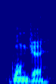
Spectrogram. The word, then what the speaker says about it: Guangzhou: think both New York and, no, I didn't pronounce this correctly, Guangzhou charge. Guangzhou.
